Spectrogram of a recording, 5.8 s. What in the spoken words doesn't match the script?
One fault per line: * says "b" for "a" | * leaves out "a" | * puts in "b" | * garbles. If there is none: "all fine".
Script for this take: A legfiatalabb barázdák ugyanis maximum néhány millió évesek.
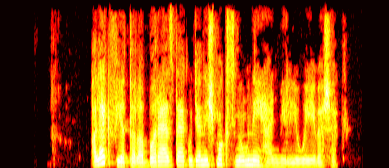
all fine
